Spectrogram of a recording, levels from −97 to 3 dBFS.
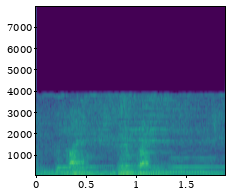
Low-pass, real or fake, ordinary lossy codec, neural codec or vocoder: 7.2 kHz; fake; AAC, 16 kbps; codec, 32 kHz, 1.9 kbps, SNAC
